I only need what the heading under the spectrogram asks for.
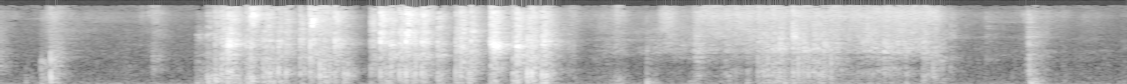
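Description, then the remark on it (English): Crisp papery riffling of a deck of cards being shuffled, a burst of rapid flicks followed by a softer, steady stretch of sliding cards and a final tap, with no talking. “heart rate went up from this shuffle.”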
